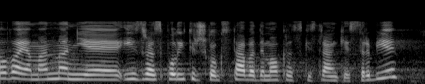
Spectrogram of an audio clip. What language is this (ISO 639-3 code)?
srp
